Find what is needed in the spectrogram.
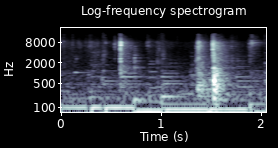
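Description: A few light clicks and taps in a white ceramic baking dish as pieces of cut tomato are dropped into it, two of them close together about a second and a half in, over background music with a steady bass line.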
